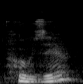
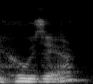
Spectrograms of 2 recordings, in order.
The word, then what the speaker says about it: Hoosier: The S in Hoosier, by the way, is often but not always pronounced j, as in leisure or measure.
